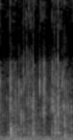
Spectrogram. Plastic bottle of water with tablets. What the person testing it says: this one sounds a lot different hear that ... you can still hear those big ones hitting around in there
